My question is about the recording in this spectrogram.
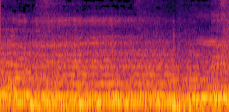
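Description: Orchestral music of sustained, held chords, moving to a new chord right at the start.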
